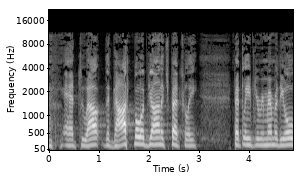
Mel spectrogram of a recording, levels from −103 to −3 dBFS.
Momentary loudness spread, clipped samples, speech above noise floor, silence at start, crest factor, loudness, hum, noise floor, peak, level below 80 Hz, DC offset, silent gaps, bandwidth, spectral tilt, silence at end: 11 LU; under 0.1%; 30 dB; 0 s; 20 dB; -22 LUFS; none; -51 dBFS; -2 dBFS; -68 dBFS; under 0.1%; none; 11.5 kHz; -6 dB/octave; 0 s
